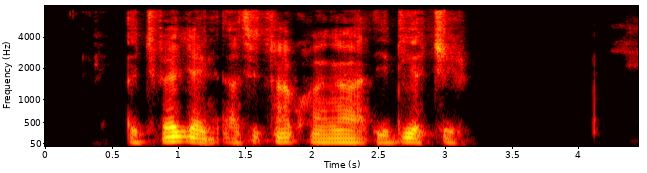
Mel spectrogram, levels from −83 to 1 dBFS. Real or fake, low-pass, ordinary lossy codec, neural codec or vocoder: fake; 7.2 kHz; AAC, 48 kbps; codec, 16 kHz, 4 kbps, X-Codec, WavLM features, trained on Multilingual LibriSpeech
